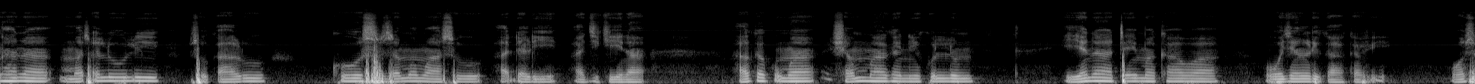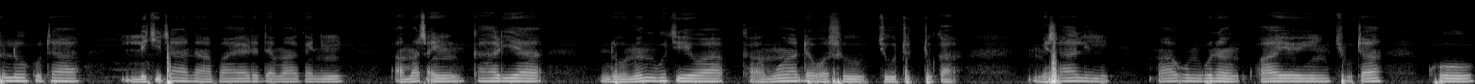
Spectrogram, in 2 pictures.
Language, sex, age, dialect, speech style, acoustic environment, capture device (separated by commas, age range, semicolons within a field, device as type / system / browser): Hausa, male, 25-34, Nigeria - Kano, relaxed; focused, people talking, mobile / Linux / Chrome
